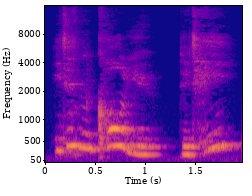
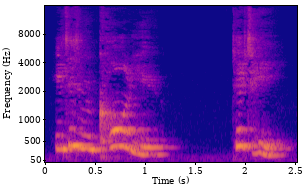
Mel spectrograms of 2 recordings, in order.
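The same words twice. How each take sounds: First: The voice rises on the tag. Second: The voice falls on the tag. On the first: The speaker is unsure. "we're going to use the rising intonation" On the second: The speaker is quite sure. "using a falling intonation, which means we are rather sure"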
